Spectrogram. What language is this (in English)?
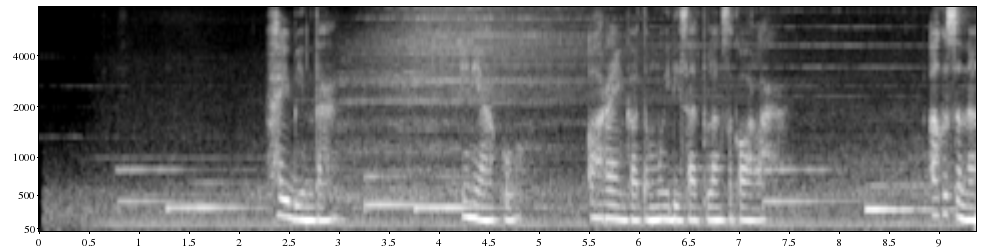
Indonesian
